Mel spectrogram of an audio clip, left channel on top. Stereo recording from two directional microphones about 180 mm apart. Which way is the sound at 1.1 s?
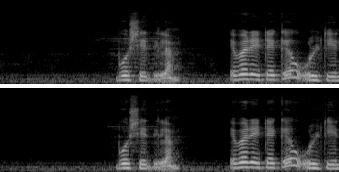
25° right (ahead or behind).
